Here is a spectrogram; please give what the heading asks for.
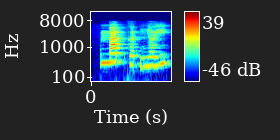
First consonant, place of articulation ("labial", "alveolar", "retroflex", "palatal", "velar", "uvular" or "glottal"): labial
